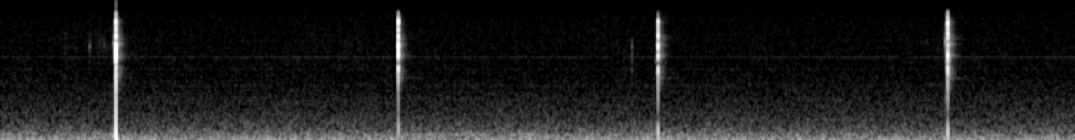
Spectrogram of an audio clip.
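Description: A small solid-wood clothespin with a metal spring is held in one hand and pinched open by the fingertips, then snapped shut, while other clothespins lie still on a wooden table. Four sharp, bright clicks ring out at uneven intervals over a quiet background, each dying away almost instantly.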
